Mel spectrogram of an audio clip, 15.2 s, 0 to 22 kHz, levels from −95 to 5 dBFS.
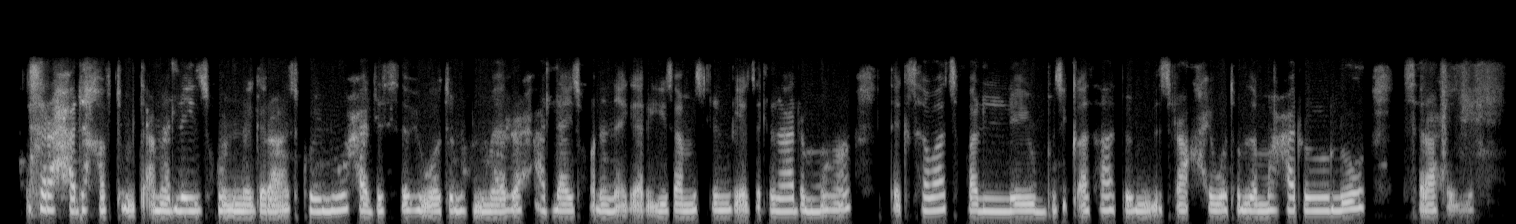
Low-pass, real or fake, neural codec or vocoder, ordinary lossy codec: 7.2 kHz; real; none; Opus, 32 kbps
